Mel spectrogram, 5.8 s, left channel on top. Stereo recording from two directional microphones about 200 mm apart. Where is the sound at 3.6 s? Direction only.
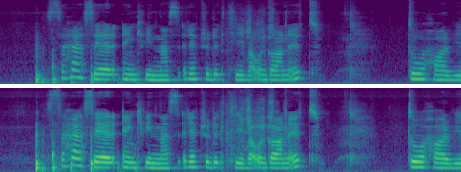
15° left (ahead or behind).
